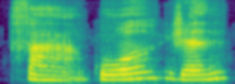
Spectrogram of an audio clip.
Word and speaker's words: 法国人: 中国人 zhōngguórén and similarly French people 法国人 Fǎguó rén （some places say Fàguó rén) and someone from Germany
